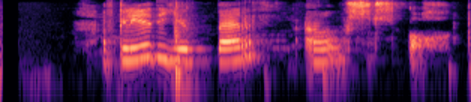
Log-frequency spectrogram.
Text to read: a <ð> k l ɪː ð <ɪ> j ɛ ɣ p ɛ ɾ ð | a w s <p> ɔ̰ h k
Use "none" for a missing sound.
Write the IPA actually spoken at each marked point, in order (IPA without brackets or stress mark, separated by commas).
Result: v, ɪ, k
